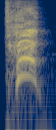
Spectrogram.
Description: Attack; Adult Link; Link's attack shouts (sword slashes, rolls, or targeted jumps)

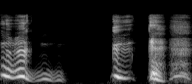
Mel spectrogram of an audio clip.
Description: Tornado Struggle; struggling to stay on his Loftwing; Link; Skyward Sword; zelda

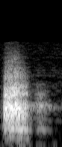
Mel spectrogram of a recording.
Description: Wolf Huff Sit; Wolf Link breathing while sitting ("A" in lower pitches)

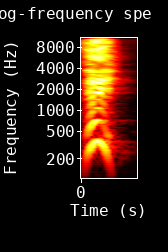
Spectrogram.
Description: Run Slash; Link's running sword-slash (also used for a sideways jump slash)

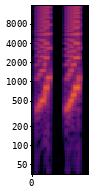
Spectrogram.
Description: Baby Crawl; OOA; Link; Zelda; Oracle

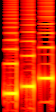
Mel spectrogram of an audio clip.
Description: Text Done; Dialogue text - finish a page

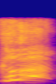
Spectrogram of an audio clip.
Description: Splat; Link landing from a high jump; Zelda

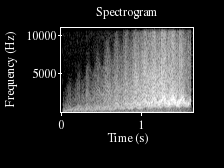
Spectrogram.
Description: Poe Appear; zelda; OOT

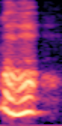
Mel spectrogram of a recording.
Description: Surprised; Link surprised (when a door closes behind him); zelda

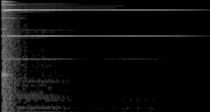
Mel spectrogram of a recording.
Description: Golden Bug Ting; A Golden Bug's "ting" This sound repeats at random intervals, with random volume changes (mostly lower), and pitch chang

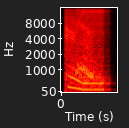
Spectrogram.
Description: Ball Reflect; Phantom Ganon; OOT

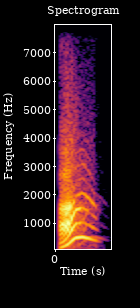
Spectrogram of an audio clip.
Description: Ah; Zubora (of Mountain Smithy): "Ah!"

